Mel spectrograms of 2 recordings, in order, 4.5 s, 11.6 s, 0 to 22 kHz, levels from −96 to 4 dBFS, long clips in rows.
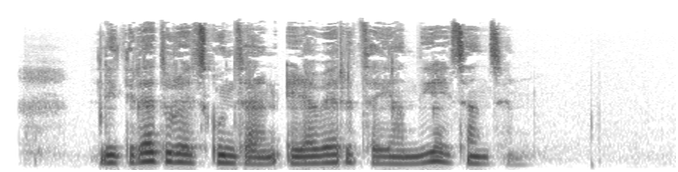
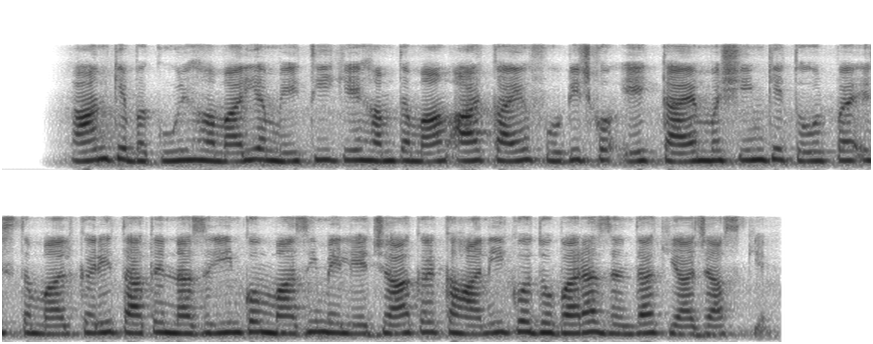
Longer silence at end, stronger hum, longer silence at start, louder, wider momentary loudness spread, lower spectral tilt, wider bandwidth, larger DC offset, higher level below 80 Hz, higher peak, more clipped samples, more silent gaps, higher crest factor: first, 1.1 s vs 0.65 s; neither; second, 0.15 s vs 0.45 s; second, -25 LUFS vs -15 LUFS; about the same, 7 LU vs 6 LU; second, -3 dB/octave vs -5 dB/octave; first, 14 kHz vs 8 kHz; neither; second, -78 dBFS vs -66 dBFS; second, -6 dBFS vs 0 dBFS; neither; neither; first, 22 dB vs 16 dB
